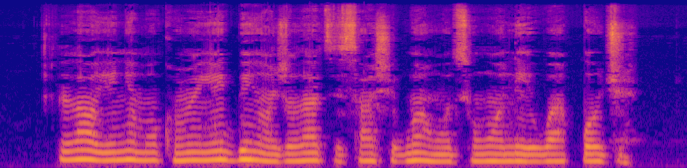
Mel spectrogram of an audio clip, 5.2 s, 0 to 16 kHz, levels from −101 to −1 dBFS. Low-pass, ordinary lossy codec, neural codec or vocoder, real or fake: 14.4 kHz; AAC, 48 kbps; none; real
